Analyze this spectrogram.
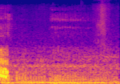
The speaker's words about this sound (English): I also have Scooby here, and she's being very involved in the podcast today, so sorry if you literally hear her purring through the microphone.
